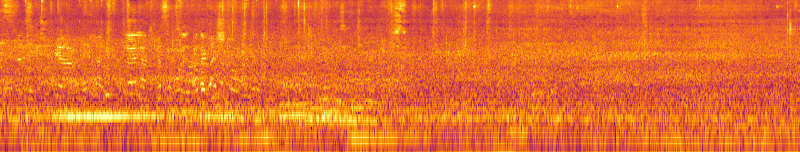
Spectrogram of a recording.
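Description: City street traffic with the indistinct talk of passers-by. A passing vehicle's low engine rumble swells about four seconds in and fades again by about eight seconds.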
